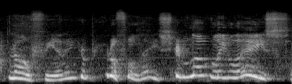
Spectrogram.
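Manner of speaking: very high, loud desperate cry; girl begging her sister to spare the lace, hysterical; hysterical scream. Acted. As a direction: wail as if the lace were lost forever. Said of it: "Alice screamed as she became hysterical".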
